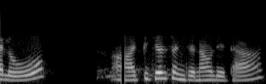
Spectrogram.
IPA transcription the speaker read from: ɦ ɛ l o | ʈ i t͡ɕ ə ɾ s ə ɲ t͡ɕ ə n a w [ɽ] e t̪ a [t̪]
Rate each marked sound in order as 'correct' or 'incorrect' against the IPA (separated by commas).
incorrect, incorrect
